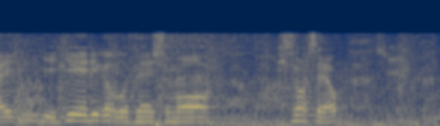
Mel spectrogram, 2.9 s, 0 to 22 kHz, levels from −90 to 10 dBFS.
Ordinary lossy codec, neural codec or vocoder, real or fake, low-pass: none; codec, 16 kHz, 8 kbps, FunCodec, trained on LibriTTS, 25 frames a second; fake; 7.2 kHz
